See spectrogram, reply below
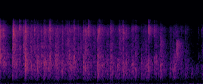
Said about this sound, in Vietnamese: Xin đại chúng vỗ cho một tràng pháo tay.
